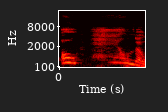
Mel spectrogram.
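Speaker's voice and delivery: slow, high, drawn-out "Oh, hell no"; flat-out refuse it, dragging it out; emphatic refusal. Retold or imitated. To the husband, refusing the arrangement, drawn-out and high. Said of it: "I said".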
